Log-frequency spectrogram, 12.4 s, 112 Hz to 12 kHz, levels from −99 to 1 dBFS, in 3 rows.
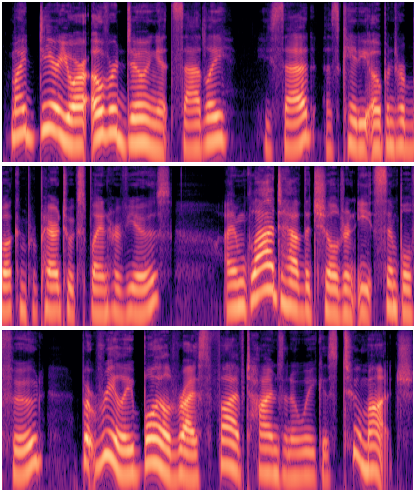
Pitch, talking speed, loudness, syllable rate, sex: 195 Hz, 200 wpm, -18 LUFS, 5.2 syllables/s, female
